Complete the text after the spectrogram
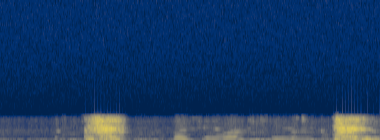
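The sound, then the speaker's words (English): Two sharp, explosive sneezes about two seconds apart, with brief voiced murmurs and throat sounds in between. “Bless you.”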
